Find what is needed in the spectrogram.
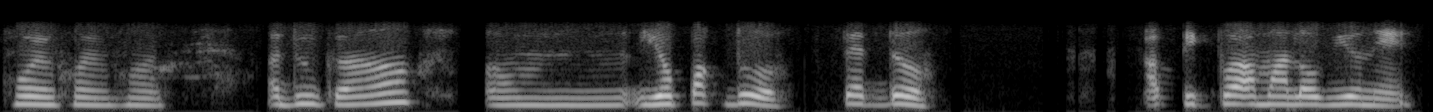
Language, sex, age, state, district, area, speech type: Manipuri, female, 30-45, Manipur, Senapati, urban, conversation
